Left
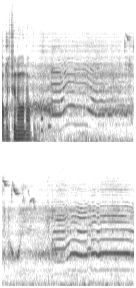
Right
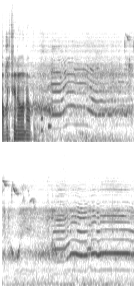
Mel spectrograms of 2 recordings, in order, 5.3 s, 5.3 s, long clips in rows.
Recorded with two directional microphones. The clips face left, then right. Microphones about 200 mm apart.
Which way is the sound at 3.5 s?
5° left (ahead or behind).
